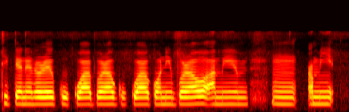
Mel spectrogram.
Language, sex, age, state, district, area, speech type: Assamese, female, 18-30, Assam, Dhemaji, rural, spontaneous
